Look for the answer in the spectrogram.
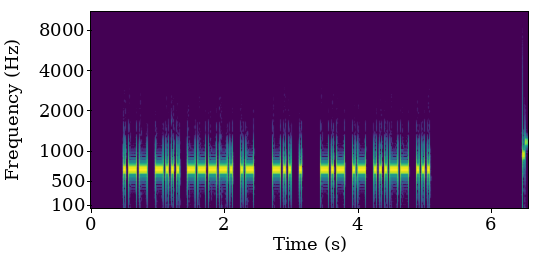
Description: Morse code, heard as a keyed tone, about 29 wpm, 700 Hz. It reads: WB9A DE KA3S
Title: USA Callsign DE Callsign - 4 Characters - 30wpm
